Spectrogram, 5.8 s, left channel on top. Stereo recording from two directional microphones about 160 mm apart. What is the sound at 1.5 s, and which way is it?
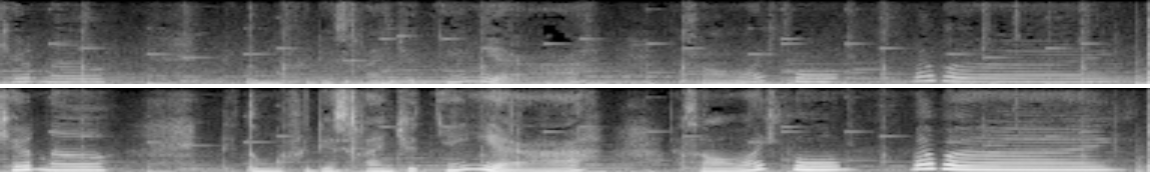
Speech, 55° right (ahead or behind).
